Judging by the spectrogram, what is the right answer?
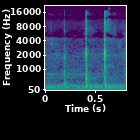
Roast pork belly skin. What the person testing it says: hollow sound that means you struck the jackpot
